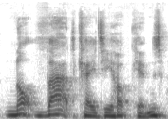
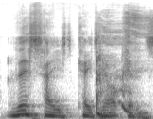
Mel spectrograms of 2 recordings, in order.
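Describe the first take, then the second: First: "that" picked out to rule out the namesake; stress on that. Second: "This" picked out to point to the guest; stress on This. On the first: Host tells listeners it's the other namesake, stress on "that". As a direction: lean on "that", slowly. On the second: Host introduces the guest in the room, stress on "This". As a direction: lean on "This" to single her out. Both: Real, not acted. Telling two namesakes apart.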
